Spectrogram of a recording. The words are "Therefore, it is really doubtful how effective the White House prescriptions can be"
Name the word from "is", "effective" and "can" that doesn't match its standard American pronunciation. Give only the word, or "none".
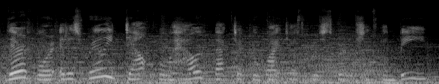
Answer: none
